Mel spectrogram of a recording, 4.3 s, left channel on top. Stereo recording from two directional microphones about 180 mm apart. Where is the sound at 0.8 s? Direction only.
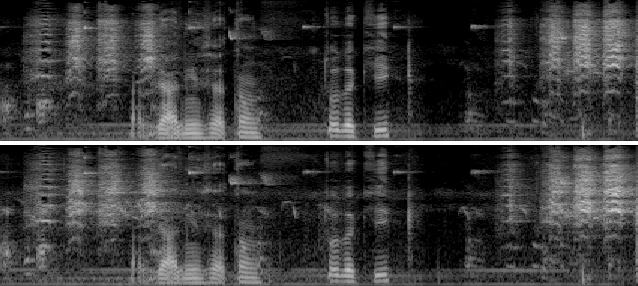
30° left (ahead or behind).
